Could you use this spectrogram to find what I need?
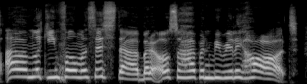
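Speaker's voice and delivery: light-hearted imitation English accent. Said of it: "she doesn't have an English accent".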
